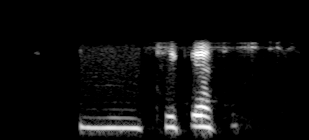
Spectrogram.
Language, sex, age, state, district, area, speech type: Maithili, female, 30-45, Bihar, Araria, urban, conversation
